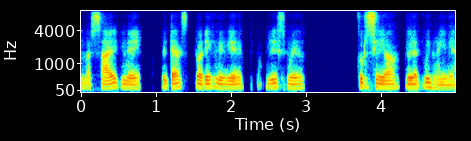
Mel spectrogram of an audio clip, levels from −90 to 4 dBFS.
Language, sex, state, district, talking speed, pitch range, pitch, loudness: Hindi, male, Uttar Pradesh, Lucknow, 130 wpm, 100-120 Hz, 105 Hz, -21 LUFS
